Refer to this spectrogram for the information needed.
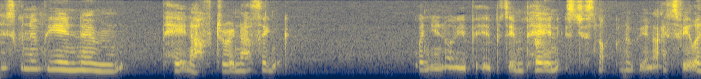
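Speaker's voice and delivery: speaking through tears, tearful crying voice. Parent filming herself before her baby's small surgery, crying. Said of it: "I'm crying already".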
